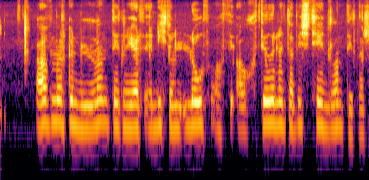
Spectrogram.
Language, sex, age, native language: Icelandic, male, 18-19, Icelandic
